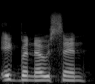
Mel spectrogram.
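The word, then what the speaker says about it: Igbinosun: Davidson Igbonosen. Yes, I said it right. Igbonosen.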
